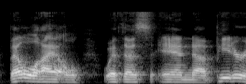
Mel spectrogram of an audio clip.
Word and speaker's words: Belle Isle: So today we have Peter Bell I Bell Bell I with with us. I said it wrong. Bell Lyle with us and Peter, it's great to have you.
